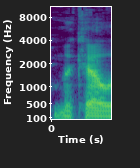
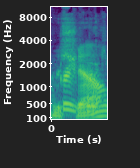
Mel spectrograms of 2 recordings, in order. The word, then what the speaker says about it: Michel: heard i could have sworn they called them mikel and certain ones but i guess it's michelle oh maybe no no it's not michelle don't be stupid she was just like being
